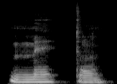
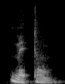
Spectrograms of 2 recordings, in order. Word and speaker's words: mettons: Now, there's going to be a change here in the sound in the vowel.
